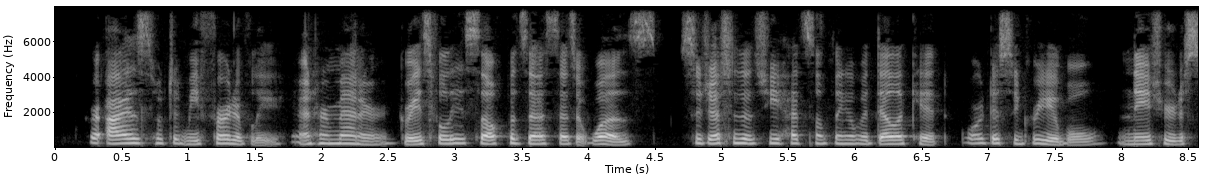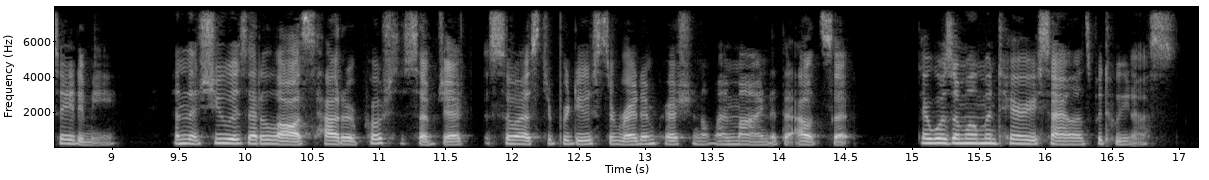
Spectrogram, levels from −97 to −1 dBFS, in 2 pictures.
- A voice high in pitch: Yes, high, 220 Hz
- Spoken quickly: Yes, fast, 215 wpm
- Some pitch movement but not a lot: Yes, average, 3.7 semitones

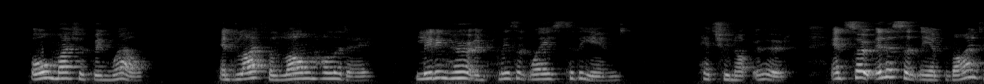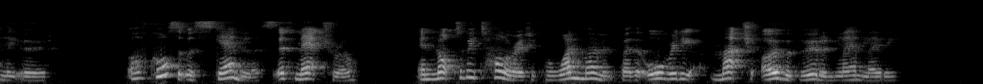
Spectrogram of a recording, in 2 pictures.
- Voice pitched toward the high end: Yes, high, 240 Hz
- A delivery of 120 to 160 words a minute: Yes, average, 150 wpm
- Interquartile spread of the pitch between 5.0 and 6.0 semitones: Yes, wide, 5.5 semitones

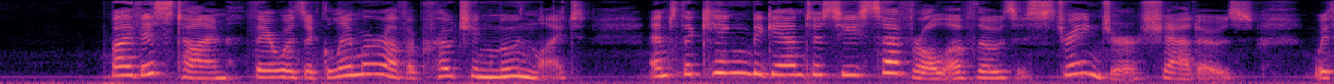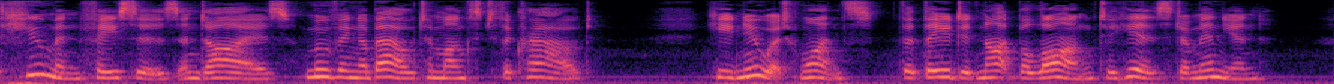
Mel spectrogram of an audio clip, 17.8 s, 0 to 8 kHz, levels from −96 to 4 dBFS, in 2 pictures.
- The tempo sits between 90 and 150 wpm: Yes, average, 145 wpm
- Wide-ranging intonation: No, average, 4.8 semitones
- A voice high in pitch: Yes, high, 235 Hz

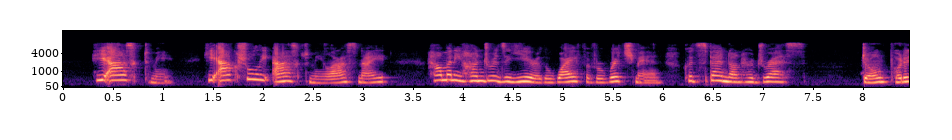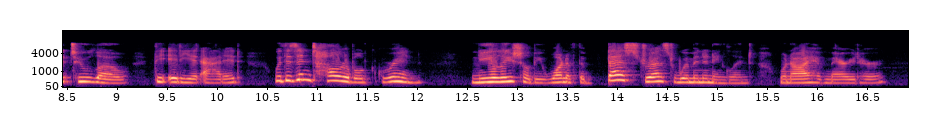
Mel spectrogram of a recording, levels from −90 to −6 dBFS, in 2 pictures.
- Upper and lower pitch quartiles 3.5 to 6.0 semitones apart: Yes, average, 4.4 semitones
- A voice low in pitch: No, high, 245 Hz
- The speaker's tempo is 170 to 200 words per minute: Yes, average, 190 wpm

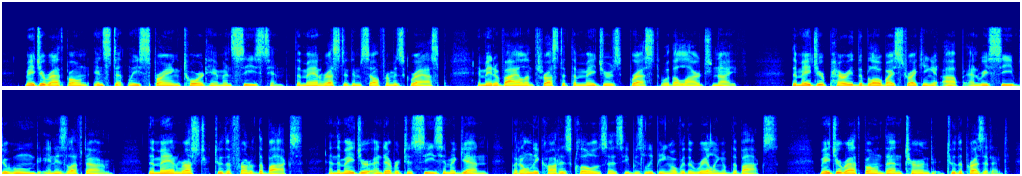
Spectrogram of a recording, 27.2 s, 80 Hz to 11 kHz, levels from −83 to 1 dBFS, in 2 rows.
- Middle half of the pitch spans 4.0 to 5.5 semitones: No, average, 3.0 semitones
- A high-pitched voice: No, low, 135 Hz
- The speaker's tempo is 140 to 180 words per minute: No, average, 190 wpm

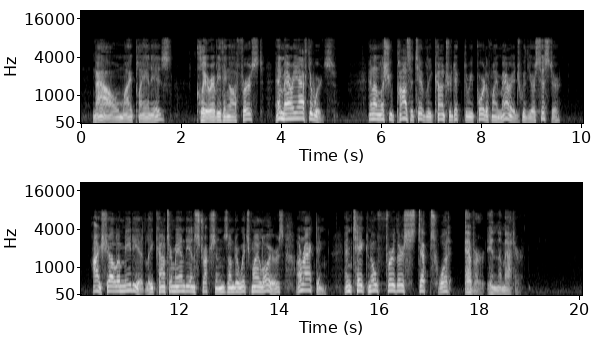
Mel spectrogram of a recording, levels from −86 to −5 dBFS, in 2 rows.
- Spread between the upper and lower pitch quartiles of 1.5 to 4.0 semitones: No, wide, 5.6 semitones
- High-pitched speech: No, medium, 155 Hz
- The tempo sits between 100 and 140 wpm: Yes, slow, 135 wpm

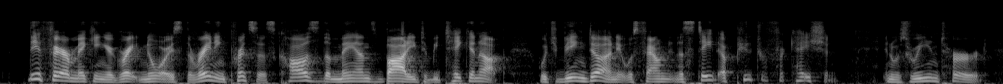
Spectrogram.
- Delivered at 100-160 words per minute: No, average, 185 wpm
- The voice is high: No, medium, 140 Hz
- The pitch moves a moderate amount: No, wide, 6.0 semitones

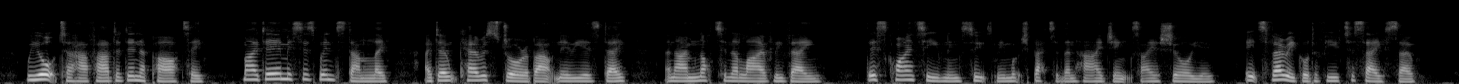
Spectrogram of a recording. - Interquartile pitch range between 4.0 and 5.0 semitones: Yes, average, 4.7 semitones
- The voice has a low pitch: No, medium, 150 Hz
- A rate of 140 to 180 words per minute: No, fast, 205 wpm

